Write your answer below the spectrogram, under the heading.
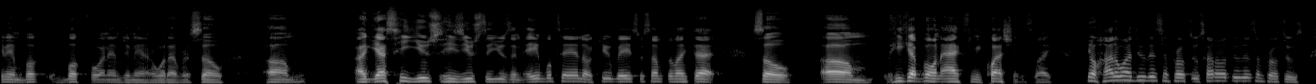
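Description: A plain, everyday voice from a man at medium pitch and fairly quick pace, ordinary pitch variation, with a dry, close sound and no echo. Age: 30s. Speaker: music producer and audio engineer. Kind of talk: casual chat.

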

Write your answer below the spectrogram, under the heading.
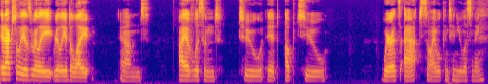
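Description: A woman's very deep, low voice in a flat monotone at a moderate pace, with long, frequent pauses, in a very clean recording with a silent background. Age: 20s. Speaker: podcast host. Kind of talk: casual chat.

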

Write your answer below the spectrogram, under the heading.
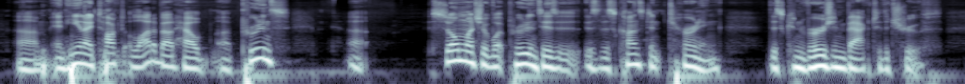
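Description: Speaking with lively intonation at a moderate pace, a man has a normal speaking voice. The recording is very clean, with a silent background. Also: medium pitch for a man. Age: 30s. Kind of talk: casual faith discussion.

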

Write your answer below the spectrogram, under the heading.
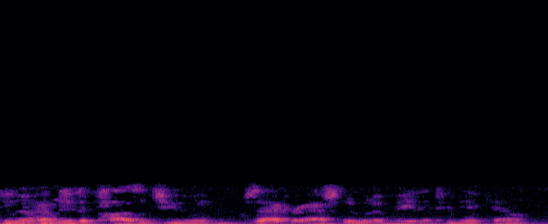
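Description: A man's low-pitched voice with little pitch movement and audible room echo

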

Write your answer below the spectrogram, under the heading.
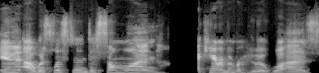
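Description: A woman speaks in a bright, sharp tone with lively intonation, on a very clean recording with a silent background. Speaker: registered nurse and health coach. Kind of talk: podcast interview.

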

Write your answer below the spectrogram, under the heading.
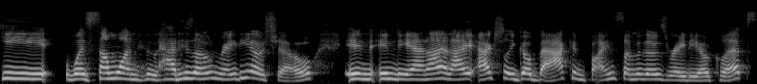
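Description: With an American accent, a woman speaks in a high voice at a moderate pace with ordinary pitch variation and hardly any pauses against a quiet background. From US Midwest (Illinois, Iowa). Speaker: political communications strategist. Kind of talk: interview conversation.

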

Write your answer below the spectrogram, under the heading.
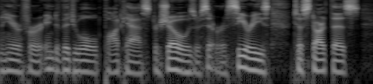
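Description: A man with an American accent speaks at a moderate pace in a fairly low voice with a dark, mellow tone. The recording is very clean, with a silent background and a dry, close sound with no echo. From Massachusetts, near Brockton. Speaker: podcast host. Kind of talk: solo podcast monologue.

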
